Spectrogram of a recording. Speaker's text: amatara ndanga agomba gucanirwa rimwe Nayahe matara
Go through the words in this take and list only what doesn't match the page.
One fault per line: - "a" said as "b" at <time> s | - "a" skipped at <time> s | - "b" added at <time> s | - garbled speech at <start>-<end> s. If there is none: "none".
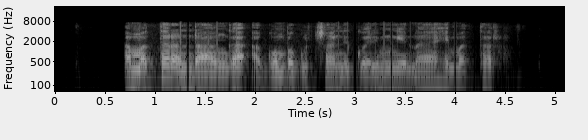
none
